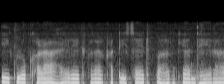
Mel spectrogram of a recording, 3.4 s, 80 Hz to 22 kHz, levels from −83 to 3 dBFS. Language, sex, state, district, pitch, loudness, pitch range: Hindi, female, Uttar Pradesh, Jyotiba Phule Nagar, 180 Hz, -16 LUFS, 170-180 Hz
